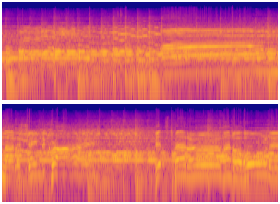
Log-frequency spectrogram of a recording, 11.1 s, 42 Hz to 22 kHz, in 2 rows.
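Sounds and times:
recorded backing track: 0:00.0 - 0:11.0
man singing into microphone: 0:03.2 - 0:07.6, 0:08.6 - 0:11.0.

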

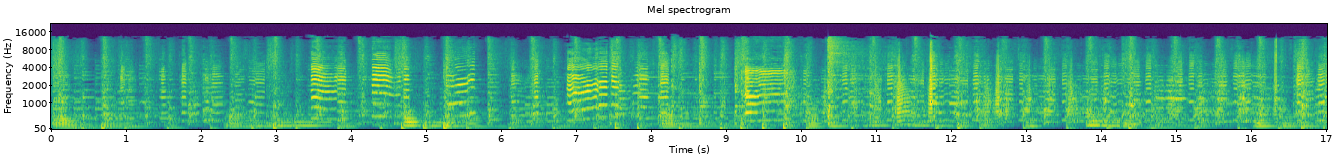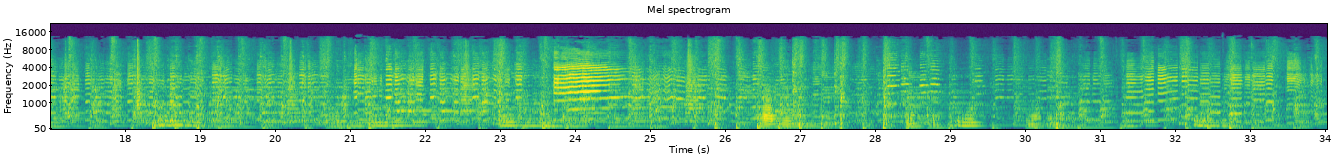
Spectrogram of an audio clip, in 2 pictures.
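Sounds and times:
drums keeping steady beat: 0:00.0 - 0:34.0
jazz band playing: 0:00.0 - 0:34.0
trombone: 0:00.0 - 0:34.0
trumpet: 0:00.0 - 0:34.0
tuba bass: 0:00.0 - 0:34.0.

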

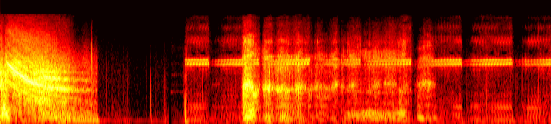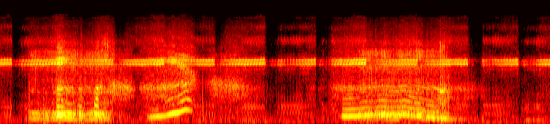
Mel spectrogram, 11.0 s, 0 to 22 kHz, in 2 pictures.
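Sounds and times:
crickets chirping: 0:01.8 - 0:11.0
low vocal sounds: 0:08.9 - 0:10.2.

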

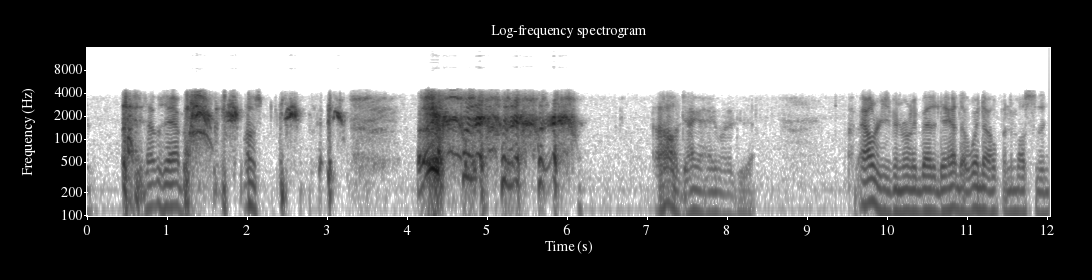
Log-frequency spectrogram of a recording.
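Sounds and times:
man coughing: 0:00.5 - 0:03.4, 0:04.2 - 0:06.2.

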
